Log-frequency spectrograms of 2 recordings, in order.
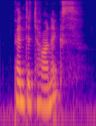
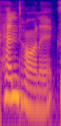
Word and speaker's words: Pentatonix: Not actually how you say it. I oh, it is. That is how you say it. – Oh, it is. He, yeah, see, he's messed correct, my brain up. he calls it pentonics.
